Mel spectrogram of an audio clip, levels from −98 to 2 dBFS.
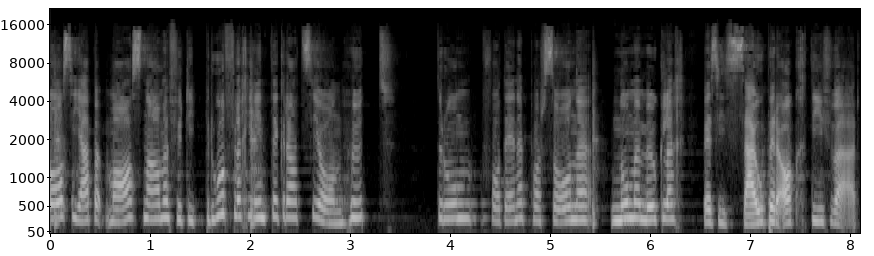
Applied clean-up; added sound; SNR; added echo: neural mask model RNNoise.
